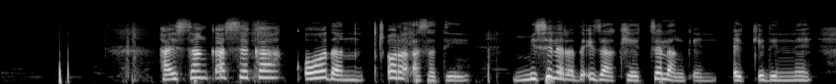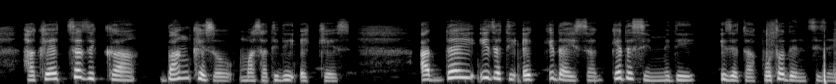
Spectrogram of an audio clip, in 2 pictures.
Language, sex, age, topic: Gamo, female, 25-35, government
